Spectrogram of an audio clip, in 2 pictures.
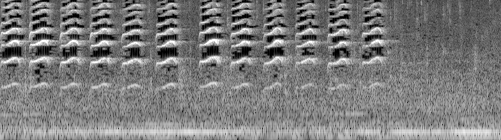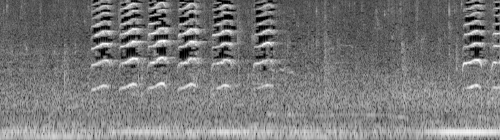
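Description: A bird calling a rapid series of short, rising chirps, about three a second, in two runs separated by a pause of about two seconds.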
